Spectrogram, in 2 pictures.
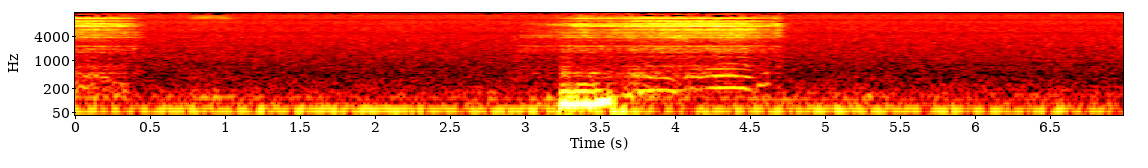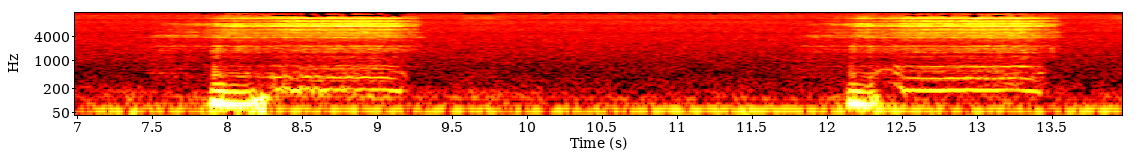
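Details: Three loud, low, buzzing snores on breathing in at about 13 breaths a minute, with quiet between; snoring during sleep, from an ASMR snoring recording.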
